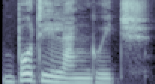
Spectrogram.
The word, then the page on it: body language: British English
